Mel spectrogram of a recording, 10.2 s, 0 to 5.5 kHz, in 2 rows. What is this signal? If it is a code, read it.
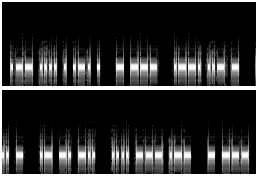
Morse code, heard as a keyed tone, about 25 wpm, 600 Hz. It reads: WHERE TO PUT IT AND HOW TO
